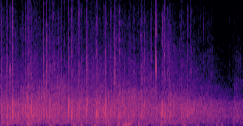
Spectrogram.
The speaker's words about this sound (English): So, round of applause for Aparna.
